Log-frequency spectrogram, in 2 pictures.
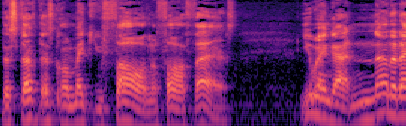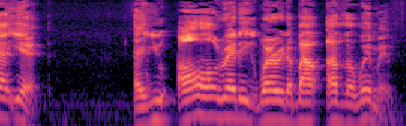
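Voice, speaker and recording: A deep-voiced man hosts a podcast as a DJ, delivering a blunt, profane, opinionated monologue full of rhetorical questions while answering live chat comments. His intonation is lively, his pace normal, and his tone a bit bright.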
